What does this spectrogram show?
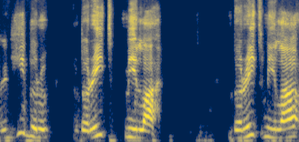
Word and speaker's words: Brit Milah: Brit Milah, or Bris Milah, if you use Ashkenazi's pronunciation, and that's why it's often called a bris, is ritual circumcision.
